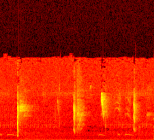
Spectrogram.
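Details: Orinoco spinetail on river islands near Puerto Ayacucho, Venezuela/Colombia: sharp, high, clipped notes about every half second, fairly faint, with soft low curving whistles from another caller between them over quiet background hiss.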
